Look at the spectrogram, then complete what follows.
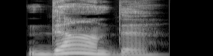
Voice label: "dinde", French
